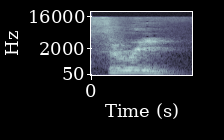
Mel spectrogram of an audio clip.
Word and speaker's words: three: esse th e falar three como se fosse se não como se não tivesse o th como se fosse só o TR mas isso tá errado pessoal TRE significa árvore tem nada a ver com três você tem que fazer aquele som de TH assim e seguir o r então é three three three isso não tem muito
